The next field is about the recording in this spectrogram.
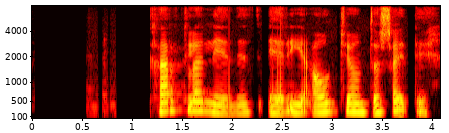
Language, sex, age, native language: Icelandic, female, 20-29, Icelandic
